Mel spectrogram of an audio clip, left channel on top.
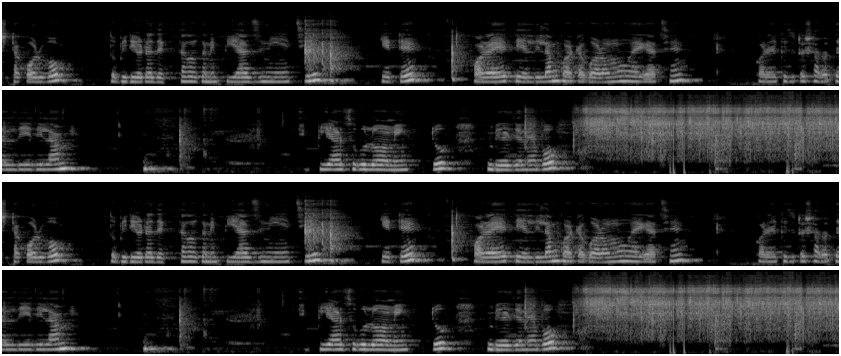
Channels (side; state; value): both; identical; correlation 1.00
